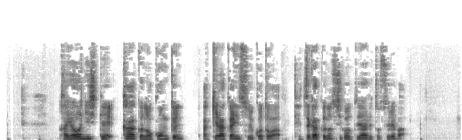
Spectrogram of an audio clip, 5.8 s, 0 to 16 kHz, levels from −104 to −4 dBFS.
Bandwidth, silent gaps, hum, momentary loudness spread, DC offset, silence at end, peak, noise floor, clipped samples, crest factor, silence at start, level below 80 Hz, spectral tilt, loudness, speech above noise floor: 11.5 kHz; none; none; 10 LU; under 0.1%; 0.75 s; -10 dBFS; -72 dBFS; under 0.1%; 20 dB; 0.75 s; -80 dBFS; -3.5 dB/octave; -29 LUFS; 43 dB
